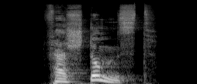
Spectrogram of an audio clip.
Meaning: second-person singular present of verstummen
- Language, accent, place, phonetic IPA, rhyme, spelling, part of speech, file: German, Germany, Berlin, [fɛɐ̯ˈʃtʊmst], -ʊmst, verstummst, verb, De-verstummst.ogg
